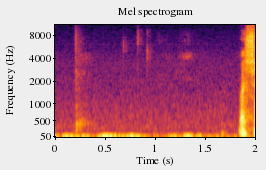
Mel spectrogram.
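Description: A few faint, short clicks in a pause between sentences, then a man's voice starts again just before the end.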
